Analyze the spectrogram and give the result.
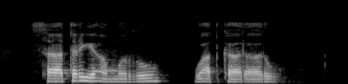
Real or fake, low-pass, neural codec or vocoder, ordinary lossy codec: real; 7.2 kHz; none; AAC, 48 kbps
